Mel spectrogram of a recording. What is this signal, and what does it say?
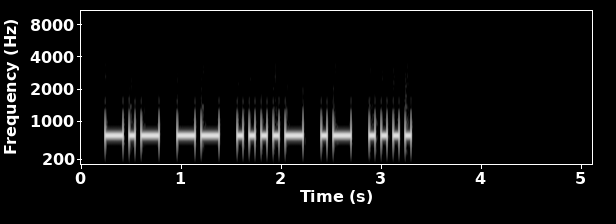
Morse code, heard as a keyed tone, about 20 wpm, 700 Hz. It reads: KM4AH
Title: USA Call Signs - 5 Characters - Repeated 2x - 20wpm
